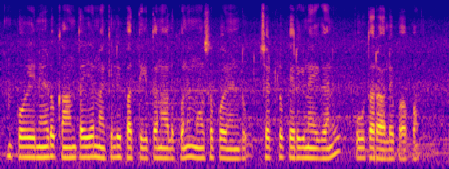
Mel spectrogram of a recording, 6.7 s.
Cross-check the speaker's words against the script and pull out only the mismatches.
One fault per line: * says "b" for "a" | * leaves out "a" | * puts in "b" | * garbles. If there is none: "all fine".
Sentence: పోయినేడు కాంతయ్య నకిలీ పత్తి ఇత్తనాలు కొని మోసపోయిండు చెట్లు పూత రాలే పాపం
* puts in "పెరిగినయిగని"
